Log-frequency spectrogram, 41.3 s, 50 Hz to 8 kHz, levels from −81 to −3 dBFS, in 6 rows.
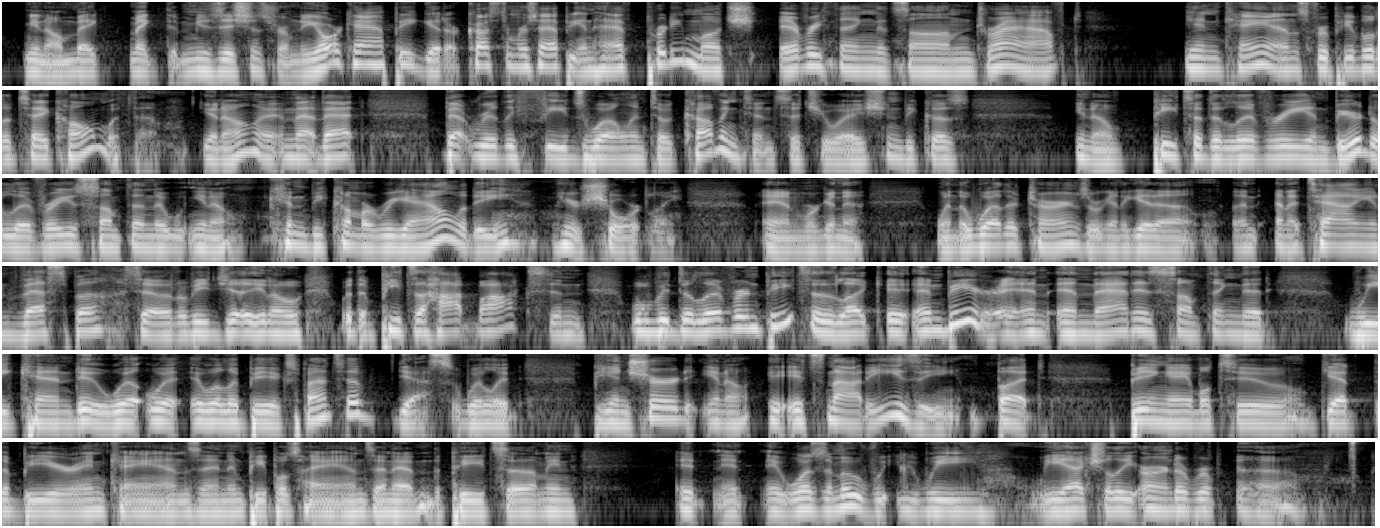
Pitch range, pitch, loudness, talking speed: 120-145 Hz, 130 Hz, -19 LUFS, 220 wpm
